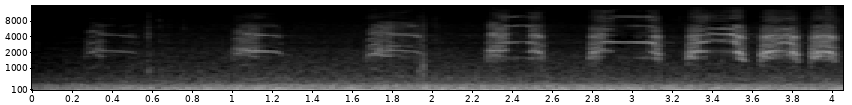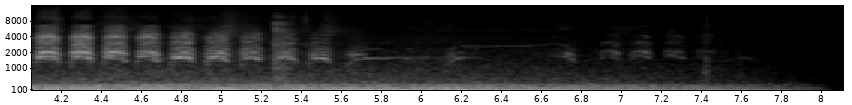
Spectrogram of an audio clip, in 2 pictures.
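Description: Birds giving a series of honking calls over a steady low rumble. The calls are spaced out at first, then run quickly at about five a second through the middle, and end with a longer wavering call.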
